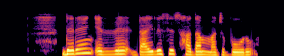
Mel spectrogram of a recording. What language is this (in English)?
Divehi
